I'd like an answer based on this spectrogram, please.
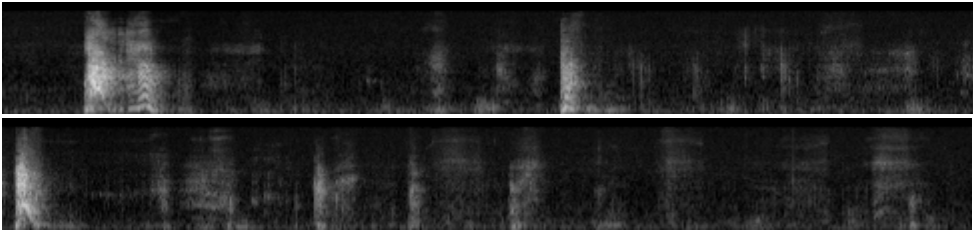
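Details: Play between a French bulldog and a griffon; a few sharp loud barks spaced several seconds apart, separated by quieter yips, snuffles and scuffling.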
